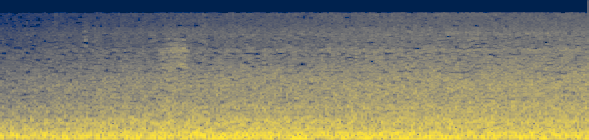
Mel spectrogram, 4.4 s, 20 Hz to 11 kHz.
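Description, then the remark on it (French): A jet afterburner's heavy, steady roar, heard on board an aircraft as the pilot lights the afterburner to accelerate past Mach 1; a loud, unbroken rumble dominated by deep low-end power with a hissing wash above, and no voices. “Ah, le pilote vient d'allumer la post-combustion.”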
